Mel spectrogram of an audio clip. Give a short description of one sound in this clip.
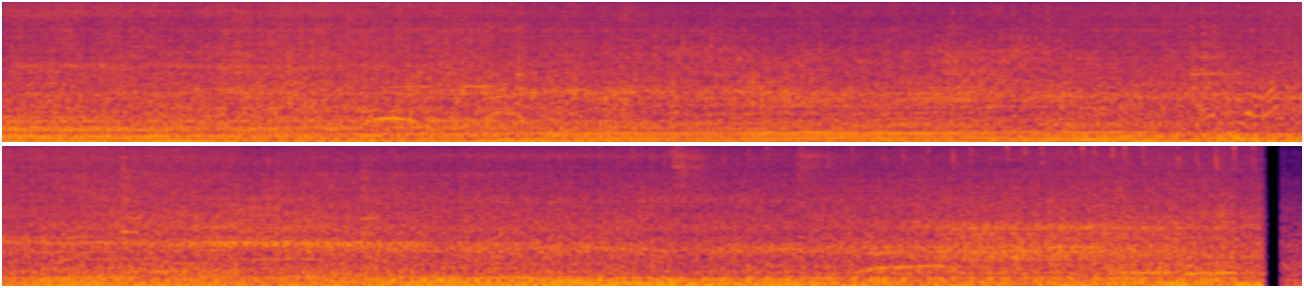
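A heavy truck engine rumbles loudly as it climbs past.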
